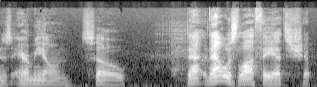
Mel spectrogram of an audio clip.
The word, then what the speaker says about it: Hermione: It is spelled Hermione, but too many people associate that with Harry Potter, and the correct pronunciation is Hermione.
